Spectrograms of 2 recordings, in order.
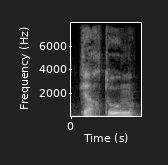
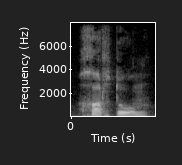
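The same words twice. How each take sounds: First: It begins with a plain hard K sound. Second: It begins with a throaty, scraped kh sound. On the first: The speaker calls it wrong. "ou encore Khartoum" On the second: The speaker calls it right. "pour Khartoum"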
